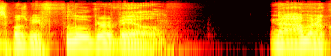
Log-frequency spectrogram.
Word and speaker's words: Pflugerville: Nobody knows what the hell Pflugerville is. They say the P is silent. You know what? I prefer to pronounce it with the P. I want to pronounce that shit with the P. Pflugerville.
